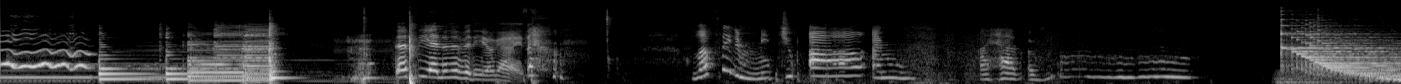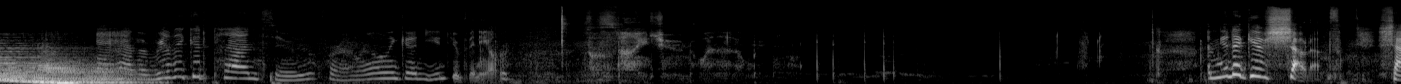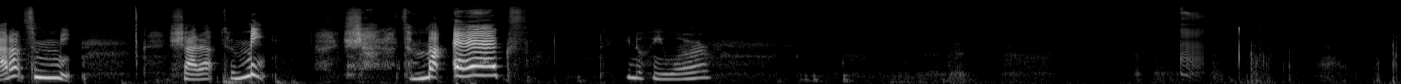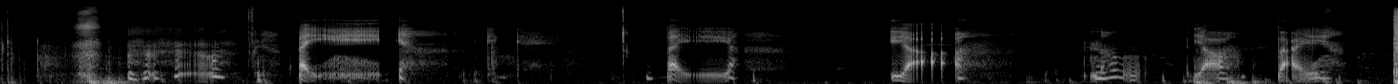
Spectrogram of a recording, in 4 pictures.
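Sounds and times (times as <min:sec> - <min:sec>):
girl whispering: 0:10.2 - 0:12.0, 0:19.9 - 0:22.9.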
